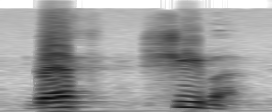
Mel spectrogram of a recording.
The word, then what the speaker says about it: Bathsheba: The name Bathsheba, and it's not Bath. It's unusual that her name is associated with taking a bath, and it's in the Bible. It's actually Beth. Bathsheba is the way you would pronounce that.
